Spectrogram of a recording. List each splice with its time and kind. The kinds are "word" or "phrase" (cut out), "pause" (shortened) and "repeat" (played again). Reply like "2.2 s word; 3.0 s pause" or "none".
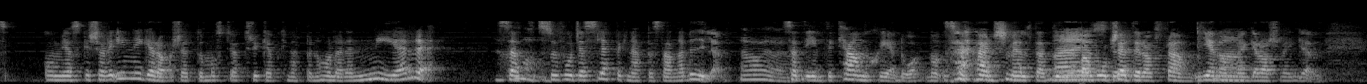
none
